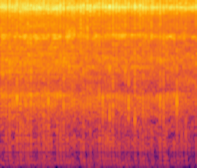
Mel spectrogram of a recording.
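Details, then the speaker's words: Nitro RC engine on a Mutant nitro unboxing, first run after opening the closed low speed needle: high, raspy buzz with slightly uneven, blubbery firing; it runs but the mixture is too rich. "it's a runner and it's uh too rich now too rich too rich we got a runner"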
